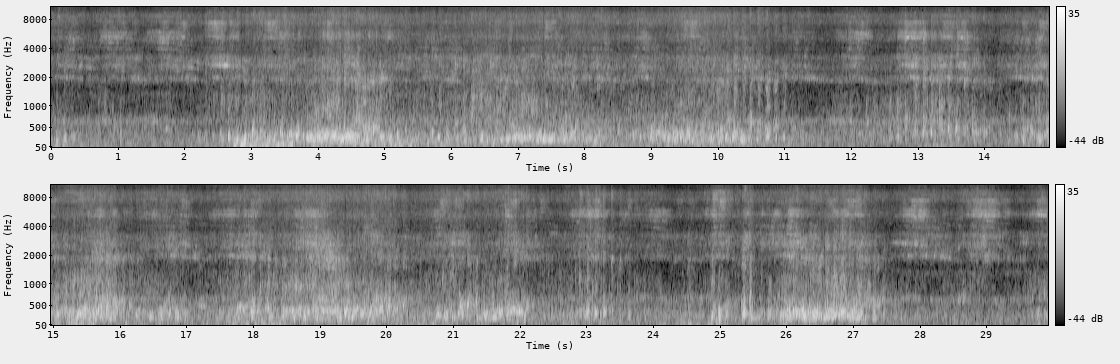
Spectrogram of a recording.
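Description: Freight cars of a mixed freight train rolling past close by: a steady rumble of steel wheels on rail that swells and fades every two to three seconds as the cars' wheel sets go by. Clickety-clack over the rail joints and a faint wheel squeal now and then.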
